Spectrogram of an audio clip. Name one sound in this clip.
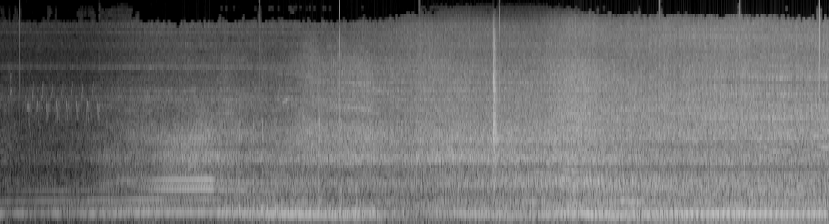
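A car engine roars as the car approaches, growing steadily louder.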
